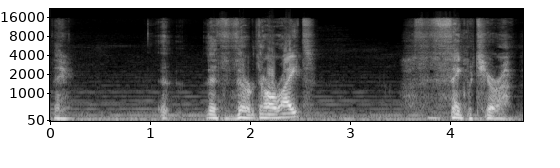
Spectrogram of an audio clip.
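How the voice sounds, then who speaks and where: A man's voice: mid-range voice, slow pace, darkish tone, faint music behind, natural voice. A man voicing a desperate, protective and stubborn young male hero in an audio story. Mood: shaken relief.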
